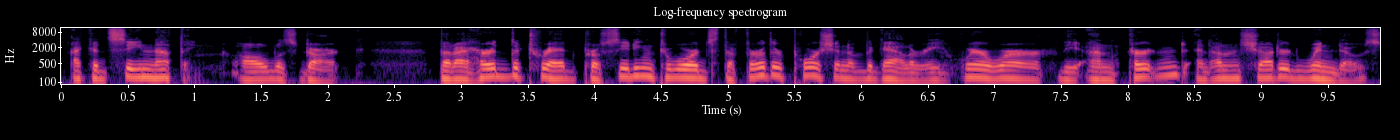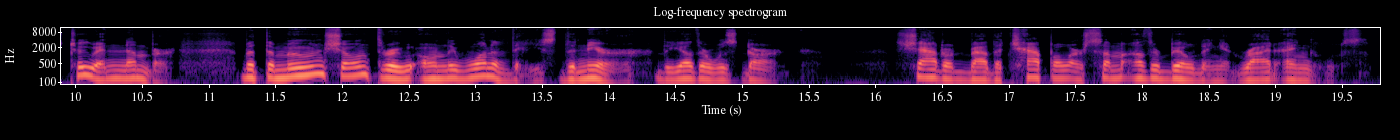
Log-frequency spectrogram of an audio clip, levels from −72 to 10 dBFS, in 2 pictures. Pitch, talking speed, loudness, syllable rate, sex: 135 Hz, 170 wpm, -21 LUFS, 5.0 syllables/s, male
